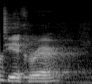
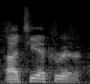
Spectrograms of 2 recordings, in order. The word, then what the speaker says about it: Tia Carrere: Tia Carrere. – Thank you. Tia Carrere.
